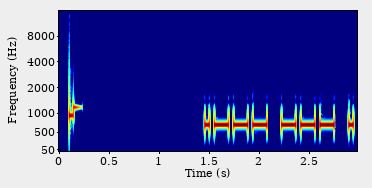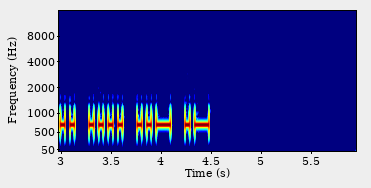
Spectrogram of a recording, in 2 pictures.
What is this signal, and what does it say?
Morse code, heard as a keyed tone, about 25 wpm, 700 Hz. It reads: JOSHUA
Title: USA Common Names - 25wpm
